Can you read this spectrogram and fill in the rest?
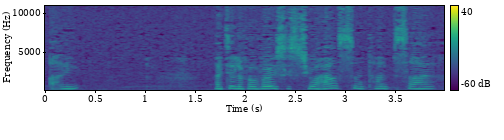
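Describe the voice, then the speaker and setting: A woman's voice: sits high, flat delivery, measured pace, a little mellow. A woman voicing a shy young flower girl in a visual novel, hesitant and meek.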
